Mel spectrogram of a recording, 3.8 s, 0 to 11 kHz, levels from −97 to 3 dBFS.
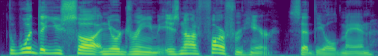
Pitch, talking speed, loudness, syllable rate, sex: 140 Hz, 270 wpm, -18 LUFS, 5.1 syllables/s, male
